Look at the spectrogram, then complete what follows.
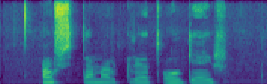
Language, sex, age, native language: Icelandic, male, 10, Icelandic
